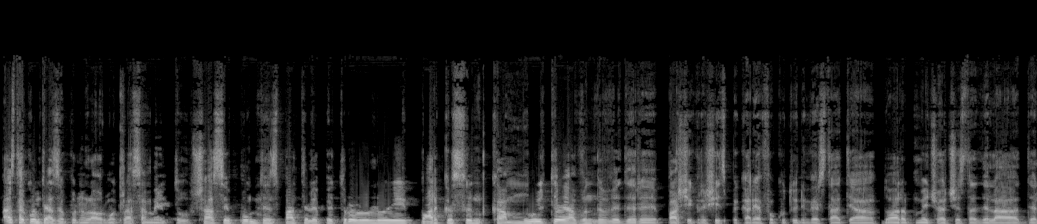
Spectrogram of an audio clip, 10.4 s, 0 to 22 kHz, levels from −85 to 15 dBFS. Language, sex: Romanian, male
